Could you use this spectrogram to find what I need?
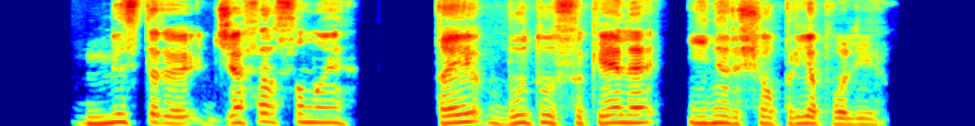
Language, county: Lithuanian, Marijampolė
